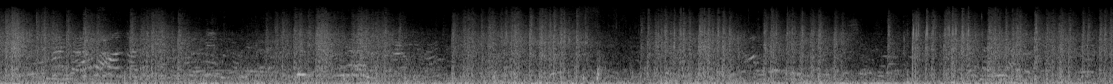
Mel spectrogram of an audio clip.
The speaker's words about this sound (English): Now there may be fireworks, but it's very wet and very grey and still getting dark, so I don't know. Oh, there we go, we're getting fireworks.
